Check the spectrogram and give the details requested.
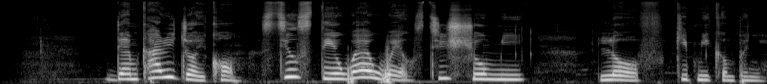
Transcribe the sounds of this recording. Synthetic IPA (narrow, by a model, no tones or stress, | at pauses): dɛ̃mkʰaɹid͡ʒɔɪkʰɔ̃m | stilstewɛwɛlstʰilʃomi | lɔv | kip̚mikʰʌ̃mpəni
